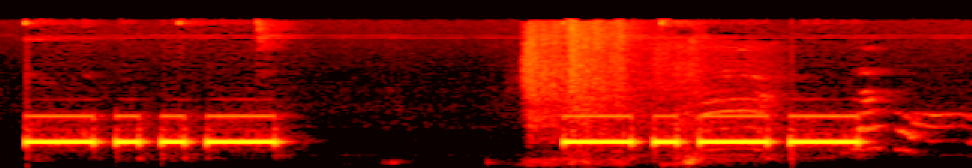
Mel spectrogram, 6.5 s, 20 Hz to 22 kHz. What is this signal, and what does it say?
Morse code, heard as a keyed tone, about 8 wpm, 650 Hz. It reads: X Y
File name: jh8cbh / 2025cw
